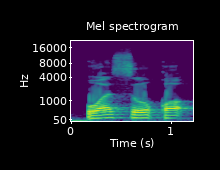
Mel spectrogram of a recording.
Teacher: سین کو باریک، قاف کو موٹا اور قلقلہ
